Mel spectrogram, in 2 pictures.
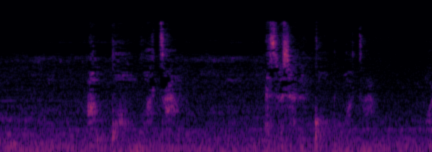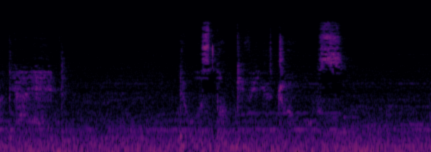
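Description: A woman whispering, faint and hushed, in short breathy bursts with pauses between.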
